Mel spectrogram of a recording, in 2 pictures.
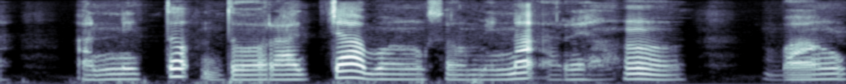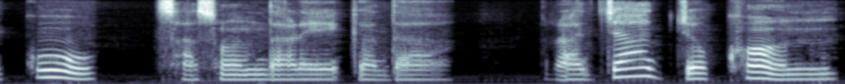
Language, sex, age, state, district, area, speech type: Santali, female, 30-45, West Bengal, Purulia, rural, spontaneous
